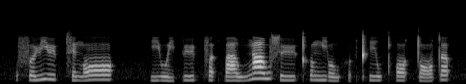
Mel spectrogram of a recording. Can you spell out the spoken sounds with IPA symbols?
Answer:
f ɵ˨˥ ɥ j yː˧ p̚ s ɪ˨ ŋ ɔː˥ | j uː˨˩ j p yː˨˥ p̚ f ɐ˨ k̚ p aː˨ w ŋ aː˥ w s yː˨ kʰ ʊ˧ ŋ j o˨˩ w h ʊ˨ k̚ t̪ʰ iː˧ w kʰ ɔː˧ t̚ t̪ ɔː˨˥ t̪ ɐ˥ p̚

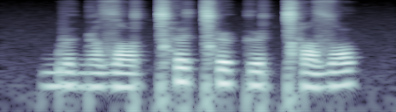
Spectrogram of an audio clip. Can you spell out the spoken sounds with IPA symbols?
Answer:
b ə ɡ ə zˤ ə˞ ǀʰ ə ǀʰ ə˞ k ə˞ ǀʰ ɪ zˤ u

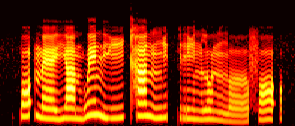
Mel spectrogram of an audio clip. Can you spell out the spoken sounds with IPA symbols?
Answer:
p ɔ˦˥ ʔ m ɛː˧ j a˧ m w e˥˩ n j iː˦˥ kʰ a˥˩ n ŋ i˦˥ t̚ p r i˧ n l o˧ n ŋ ɤː˩˦ f ɔ˦˥ ʔ

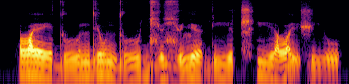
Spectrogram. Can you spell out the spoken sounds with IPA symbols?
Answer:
lˠ eː˥˨ d uː˩˥ n d ʏ˥ w n d uː˩˥ d͡ʑ ʏ˧˥ ʑ ʏ˩˥ lʲ əː˨˩ ɡ ɾ iː˥˨ ʈ͡ʂʰ iː˥˨ lˠ ḭ˥˨ ʃ i˨˩ w

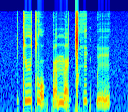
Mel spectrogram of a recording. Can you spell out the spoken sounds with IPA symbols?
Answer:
t y t w o̰ k͡p ɛ̰ m ɛ̰ ǀʰ i k͡p ḭ

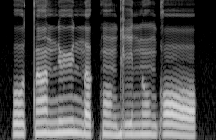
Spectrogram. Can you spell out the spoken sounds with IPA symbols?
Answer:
o t ɐ̃ n y n ɐ k õ ɡ i n ũ ɡ ɔ

